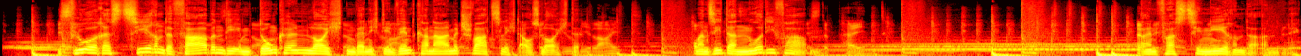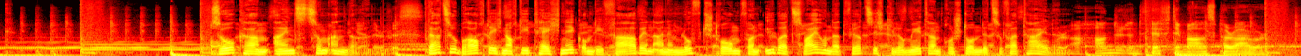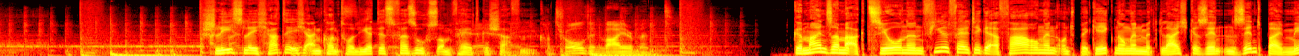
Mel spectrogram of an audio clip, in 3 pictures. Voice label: Medley Off Voice Over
